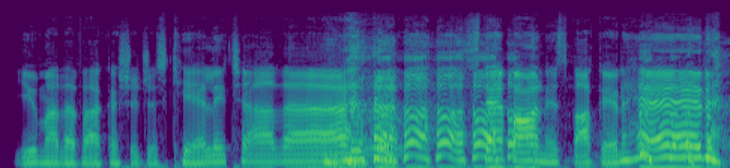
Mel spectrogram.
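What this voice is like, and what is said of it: Imitates another person's voice. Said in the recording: “your Drake impersonation.”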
